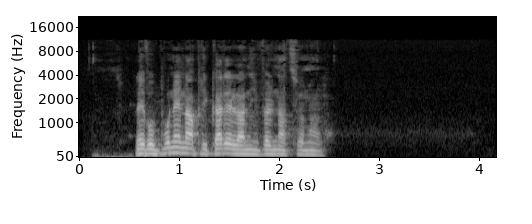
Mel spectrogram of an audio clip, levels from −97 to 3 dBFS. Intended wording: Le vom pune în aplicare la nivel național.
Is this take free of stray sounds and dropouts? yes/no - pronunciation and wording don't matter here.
yes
